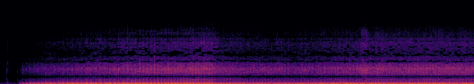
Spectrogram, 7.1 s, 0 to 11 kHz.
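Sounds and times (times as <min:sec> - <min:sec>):
motorcycle carrying two passengers starting up and riding off: 0:00.3 - 0:07.1.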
